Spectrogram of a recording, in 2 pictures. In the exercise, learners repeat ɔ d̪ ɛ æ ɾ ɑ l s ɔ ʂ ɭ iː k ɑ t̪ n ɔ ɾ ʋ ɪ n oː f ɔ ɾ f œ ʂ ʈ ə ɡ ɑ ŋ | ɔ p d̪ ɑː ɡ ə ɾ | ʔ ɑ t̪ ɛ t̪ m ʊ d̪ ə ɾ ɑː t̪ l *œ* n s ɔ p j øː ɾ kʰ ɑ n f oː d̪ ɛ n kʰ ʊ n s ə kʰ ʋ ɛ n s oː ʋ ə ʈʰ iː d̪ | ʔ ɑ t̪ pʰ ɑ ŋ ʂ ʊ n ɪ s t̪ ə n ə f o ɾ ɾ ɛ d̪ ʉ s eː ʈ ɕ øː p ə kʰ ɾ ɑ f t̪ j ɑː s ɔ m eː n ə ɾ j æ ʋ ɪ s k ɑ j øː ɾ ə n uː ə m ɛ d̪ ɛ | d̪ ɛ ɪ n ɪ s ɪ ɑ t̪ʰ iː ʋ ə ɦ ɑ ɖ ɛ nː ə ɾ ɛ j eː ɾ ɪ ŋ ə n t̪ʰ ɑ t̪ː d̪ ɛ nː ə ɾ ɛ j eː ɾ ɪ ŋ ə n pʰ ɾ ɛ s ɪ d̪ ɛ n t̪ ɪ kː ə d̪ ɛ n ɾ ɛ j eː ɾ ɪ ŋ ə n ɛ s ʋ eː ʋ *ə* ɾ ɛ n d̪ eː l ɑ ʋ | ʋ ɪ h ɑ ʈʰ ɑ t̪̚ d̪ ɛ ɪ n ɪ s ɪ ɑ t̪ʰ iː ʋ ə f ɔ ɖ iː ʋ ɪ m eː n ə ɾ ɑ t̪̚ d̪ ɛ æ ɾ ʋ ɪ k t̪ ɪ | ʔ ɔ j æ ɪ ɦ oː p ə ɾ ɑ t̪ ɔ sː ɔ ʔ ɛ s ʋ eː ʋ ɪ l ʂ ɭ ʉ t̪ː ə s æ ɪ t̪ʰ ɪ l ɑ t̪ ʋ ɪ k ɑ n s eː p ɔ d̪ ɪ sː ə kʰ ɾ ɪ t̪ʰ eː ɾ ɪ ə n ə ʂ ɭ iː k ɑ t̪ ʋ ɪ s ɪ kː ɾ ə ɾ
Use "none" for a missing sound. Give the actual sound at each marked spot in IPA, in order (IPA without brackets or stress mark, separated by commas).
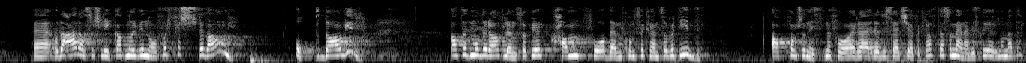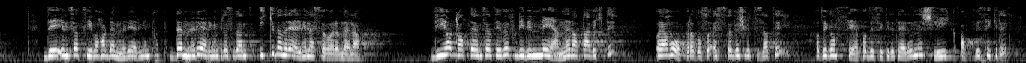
œ, ɑ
